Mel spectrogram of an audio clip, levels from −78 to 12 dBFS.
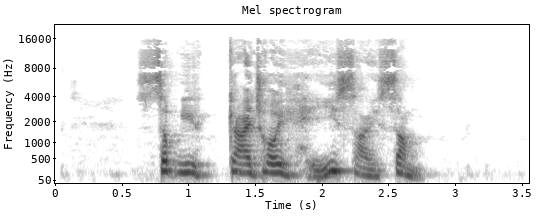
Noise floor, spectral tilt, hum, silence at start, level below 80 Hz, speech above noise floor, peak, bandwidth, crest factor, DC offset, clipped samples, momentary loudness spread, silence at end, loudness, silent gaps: -66 dBFS; -4.5 dB/octave; none; 0.6 s; -56 dBFS; 48 dB; -2 dBFS; 16 kHz; 18 dB; under 0.1%; under 0.1%; 9 LU; 0.8 s; -19 LUFS; none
